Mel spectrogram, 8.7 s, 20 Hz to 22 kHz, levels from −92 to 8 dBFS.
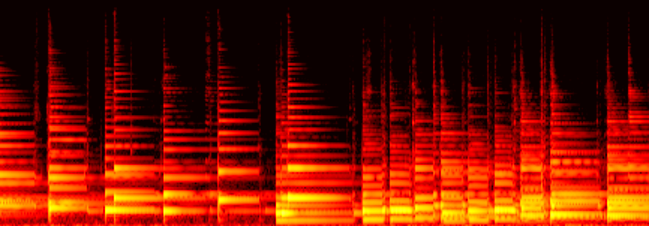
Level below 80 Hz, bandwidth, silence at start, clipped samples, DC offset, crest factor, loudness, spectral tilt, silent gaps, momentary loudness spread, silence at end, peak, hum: -56 dBFS; 6.8 kHz; 0 s; under 0.1%; under 0.1%; 16 dB; -22 LUFS; -9.5 dB/octave; none; 13 LU; 0 s; -6 dBFS; none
